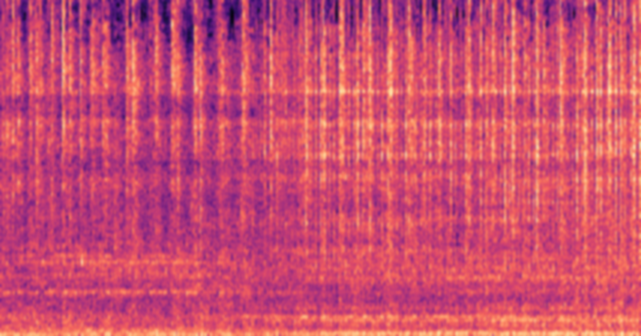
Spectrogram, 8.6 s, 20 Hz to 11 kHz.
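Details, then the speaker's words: Jawa 350 (638) two-stroke at 166 km: from fully cold it runs quietly about 30 seconds, then a steady metallic clatter over the drone at idle. Piston wear suspected, crankshaft feared. "Я думаю буду разбирать поршневую и смотреть что там происходит"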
